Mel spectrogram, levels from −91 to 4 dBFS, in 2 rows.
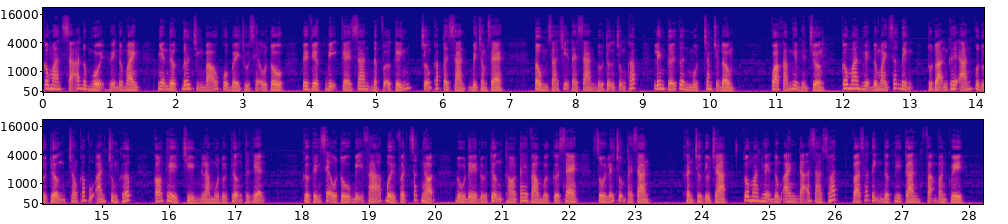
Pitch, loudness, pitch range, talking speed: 130 Hz, -33 LUFS, 115-150 Hz, 275 wpm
